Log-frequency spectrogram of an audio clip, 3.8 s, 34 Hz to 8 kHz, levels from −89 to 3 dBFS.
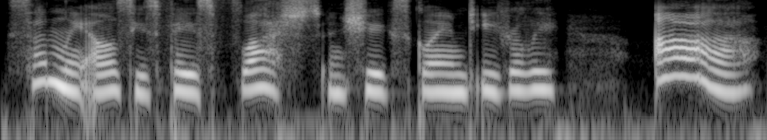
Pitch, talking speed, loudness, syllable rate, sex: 255 Hz, 140 wpm, -19 LUFS, 5.3 syllables/s, female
